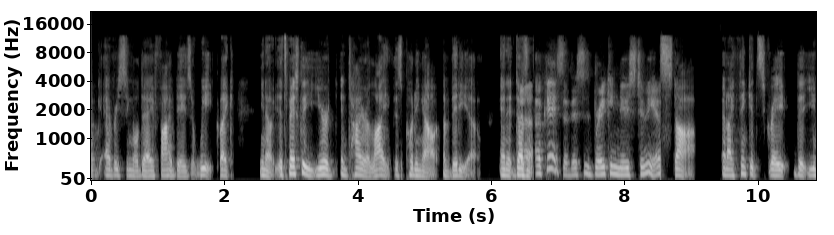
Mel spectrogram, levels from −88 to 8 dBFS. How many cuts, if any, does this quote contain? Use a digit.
2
